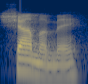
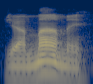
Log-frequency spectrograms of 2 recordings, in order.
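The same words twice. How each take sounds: First: The double L sounds like sh. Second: The double L sounds like y. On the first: "For Argentinians, the double L starting word is a SH or SH sound" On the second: "for most other speakers, it is a Y sound or Y"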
